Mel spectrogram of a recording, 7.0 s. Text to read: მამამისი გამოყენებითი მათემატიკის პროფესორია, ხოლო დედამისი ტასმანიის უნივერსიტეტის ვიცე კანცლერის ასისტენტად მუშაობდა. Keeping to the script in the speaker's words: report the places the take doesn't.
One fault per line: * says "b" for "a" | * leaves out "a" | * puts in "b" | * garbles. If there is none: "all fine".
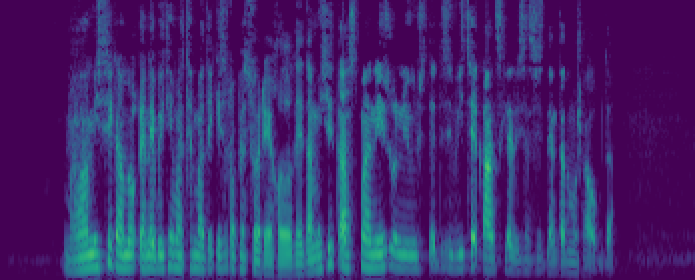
all fine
